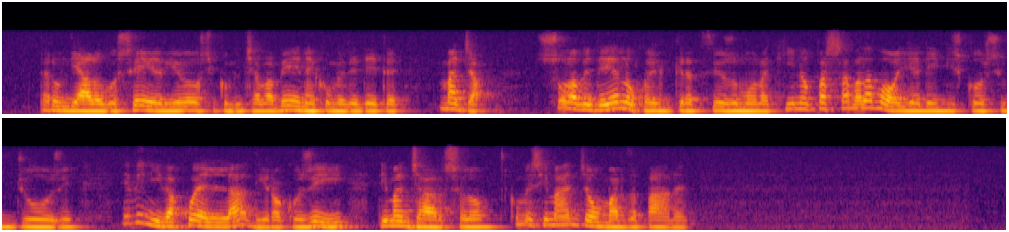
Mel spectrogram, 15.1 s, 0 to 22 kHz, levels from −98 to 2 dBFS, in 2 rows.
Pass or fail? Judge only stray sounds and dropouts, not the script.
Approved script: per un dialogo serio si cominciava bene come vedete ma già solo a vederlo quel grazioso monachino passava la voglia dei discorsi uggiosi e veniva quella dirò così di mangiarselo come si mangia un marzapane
pass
